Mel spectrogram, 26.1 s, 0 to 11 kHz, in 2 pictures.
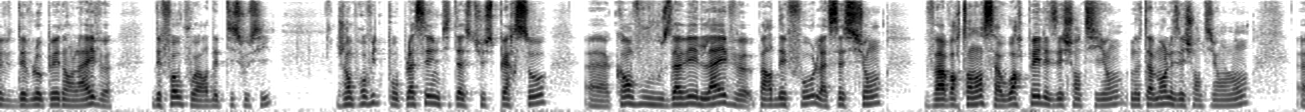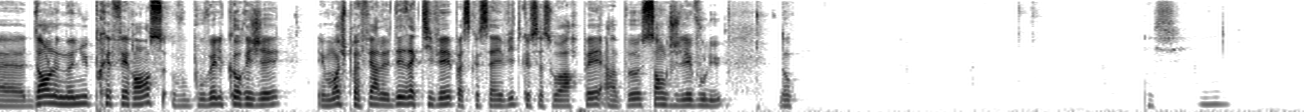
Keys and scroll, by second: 20.5 super+m.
